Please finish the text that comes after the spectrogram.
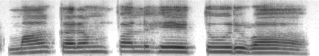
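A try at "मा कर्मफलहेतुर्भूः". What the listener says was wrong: Very nice. Ma karma phalheturbhu. Not bha.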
